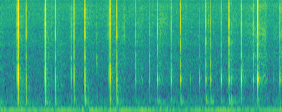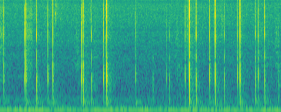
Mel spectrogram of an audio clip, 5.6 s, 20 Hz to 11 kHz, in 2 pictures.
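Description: Fingertips tap and scratch the top of a black vinyl or faux leather padded bicycle saddle, making a rapid, irregular run of short, dry, muffled taps with a midrange knock around 870 Hz. Faint scratchy rustling fills the gaps, all over a steady low hum.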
